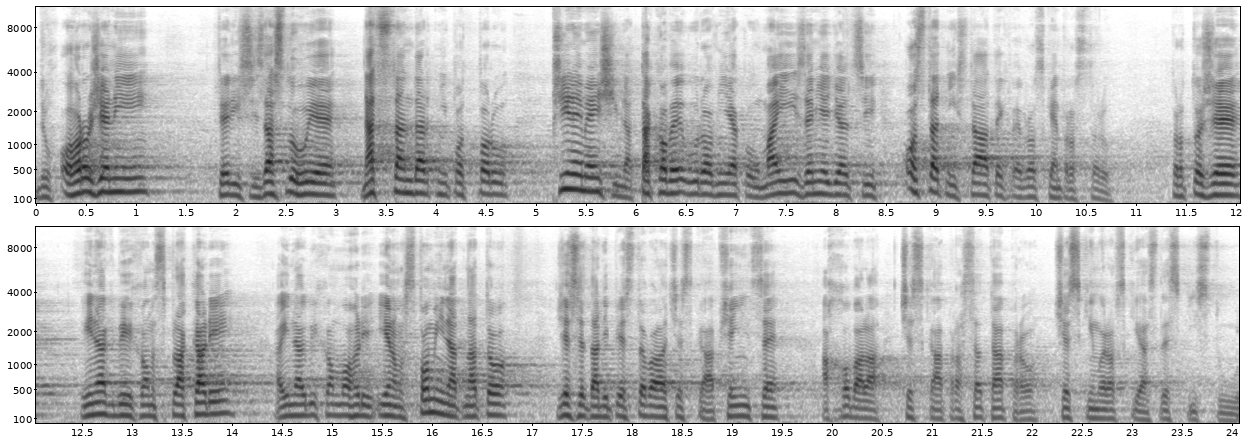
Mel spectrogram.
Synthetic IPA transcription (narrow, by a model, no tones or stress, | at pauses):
d̪ɾuxʔoɦɾo̞ʒɛniː | kt̪ɛɾiːsɪzasluɦujɛnat̪st̪andaɾt̪ɲiːpo̞t̪̚po̞ɾu | pr̥ɪnɛjmɛnʃiːmnat̪ako̞vɛːʔuːɾo̞vɲɪjakowmajiːzɛmɲɛɟɛlt͡sɪfʔo̞st̪at̪ɲiːxst̪aːt̪ɛxfɛvɾopskɛːmpɾo̞st̪o̞ɾṵ | pɾo̞t̪o̞ʒɛjɪnaɡbɪxo̞msplakalɪʔajɪnaɡ̚bɪxo̞mːo̞ɦlɪjɛno̞mspo̞miːnat̪nat̪o̞ | ʒɛsɛt̪adɪpjɛst̪o̞valat͡ʃɛska̰ːpʃɛɲɪt͡sɛ | ʔaxo̞valat͡ʃɛskaːpɾasat̪apɾo̞t͡ʃɛskiːmoɾafskiːa̰st̪ɛskiːst̪ṵːl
